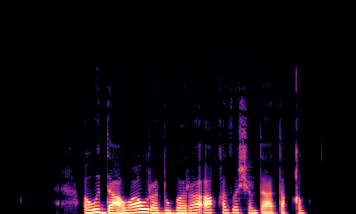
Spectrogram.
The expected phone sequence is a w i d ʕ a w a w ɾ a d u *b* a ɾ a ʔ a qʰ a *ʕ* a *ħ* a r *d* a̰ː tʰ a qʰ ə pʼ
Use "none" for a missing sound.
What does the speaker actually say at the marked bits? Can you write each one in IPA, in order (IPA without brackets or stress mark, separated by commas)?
b, z, ʃ, d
